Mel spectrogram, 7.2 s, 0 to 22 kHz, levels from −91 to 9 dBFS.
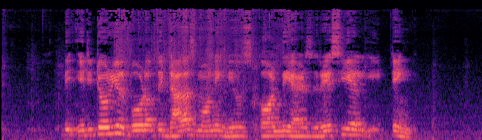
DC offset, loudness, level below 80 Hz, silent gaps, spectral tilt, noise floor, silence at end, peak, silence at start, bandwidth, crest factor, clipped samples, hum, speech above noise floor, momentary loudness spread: under 0.1%; -19 LUFS; -48 dBFS; none; -4.5 dB/octave; -52 dBFS; 0.7 s; -2 dBFS; 0.05 s; 17 kHz; 18 dB; under 0.1%; none; 32 dB; 9 LU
